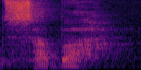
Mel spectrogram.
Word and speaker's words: saba: the philippines this is called sabah second syllable sabah let's open one of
